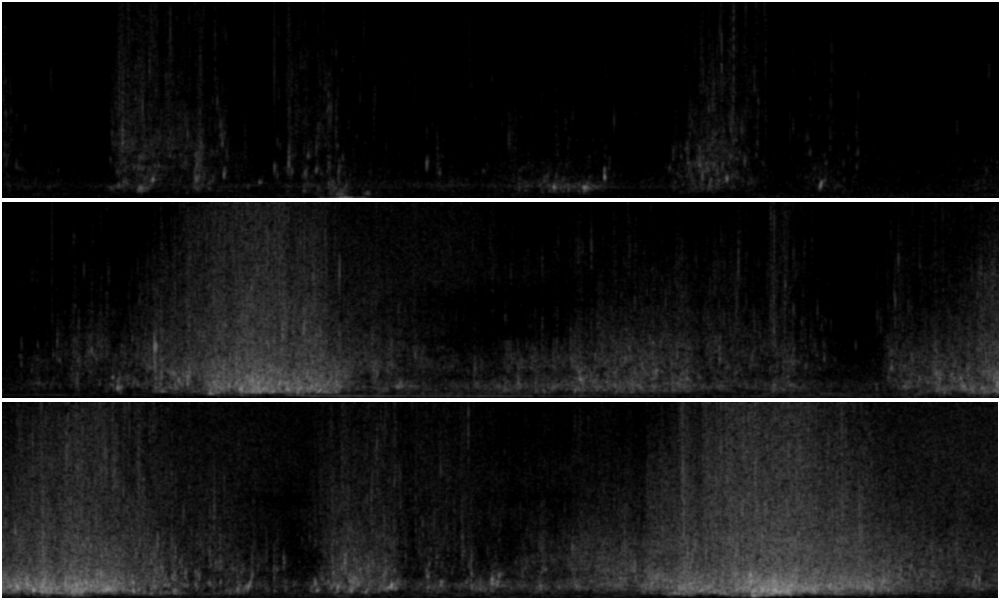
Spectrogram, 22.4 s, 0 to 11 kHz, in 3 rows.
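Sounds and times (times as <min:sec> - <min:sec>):
low engine-like hum: 0:06.8 - 0:17.3
ocean water washing up on sand: 0:08.6 - 0:22.4.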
